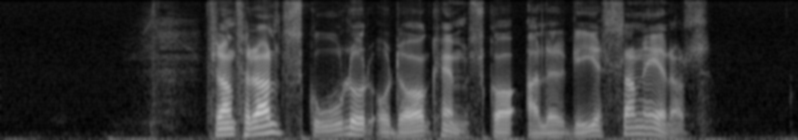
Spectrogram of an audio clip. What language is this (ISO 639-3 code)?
swe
